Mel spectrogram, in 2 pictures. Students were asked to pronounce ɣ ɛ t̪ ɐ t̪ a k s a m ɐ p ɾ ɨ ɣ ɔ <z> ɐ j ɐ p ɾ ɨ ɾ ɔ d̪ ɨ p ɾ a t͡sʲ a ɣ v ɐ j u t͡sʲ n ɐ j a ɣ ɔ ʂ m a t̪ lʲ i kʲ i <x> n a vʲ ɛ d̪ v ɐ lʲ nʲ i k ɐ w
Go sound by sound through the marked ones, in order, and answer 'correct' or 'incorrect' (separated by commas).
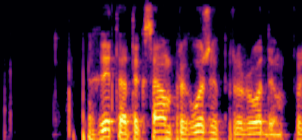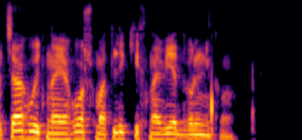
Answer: incorrect, correct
